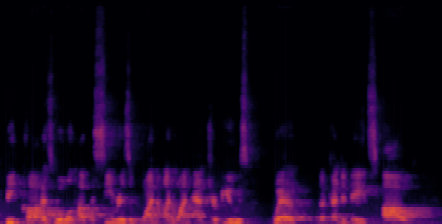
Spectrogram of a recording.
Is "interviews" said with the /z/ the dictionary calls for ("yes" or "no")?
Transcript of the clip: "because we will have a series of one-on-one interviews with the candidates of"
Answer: yes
